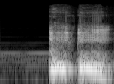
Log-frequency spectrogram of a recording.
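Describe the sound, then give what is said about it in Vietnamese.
A man clears his throat in two rough, gravelly bursts, loud and close together, after a faint steady hum. “Ông Thìn đằng hắng mấy tiếng rồi nói:”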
